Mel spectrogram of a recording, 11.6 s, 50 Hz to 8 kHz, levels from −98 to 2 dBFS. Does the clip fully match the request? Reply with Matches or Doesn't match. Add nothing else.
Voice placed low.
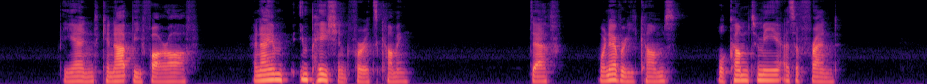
Matches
